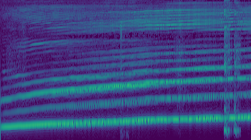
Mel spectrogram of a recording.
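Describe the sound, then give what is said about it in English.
A civil-defense-style siren sounds on a Friday night in Borough Park. It holds a single loud, sustained wailing tone with strong harmonics that climbs slowly in pitch and stays steady for the whole stretch. “Borough Park is a nightmarish hellscape where every Friday night there's a siren”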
